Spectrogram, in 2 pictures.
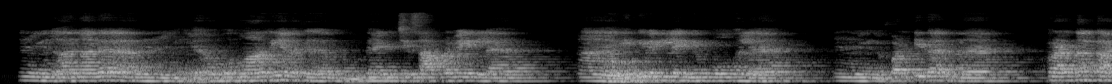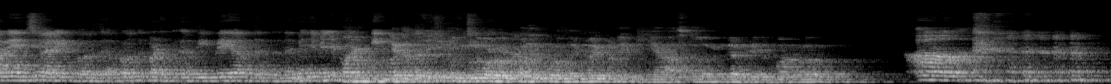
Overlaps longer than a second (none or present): present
